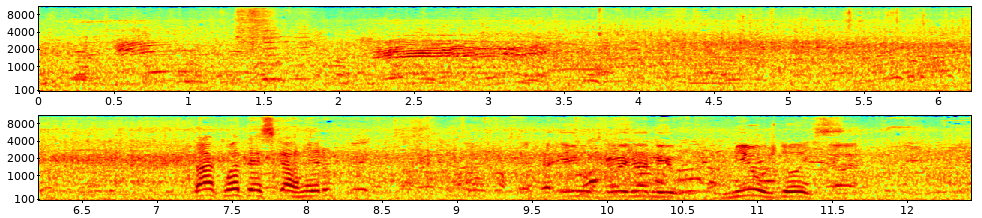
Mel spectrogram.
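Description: Men talk in a busy outdoor crowd.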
